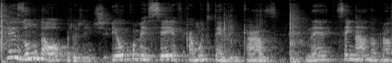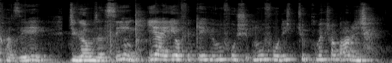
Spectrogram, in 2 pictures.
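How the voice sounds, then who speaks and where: A woman with a fairly high voice speaks at a moderate pace with ordinary pitch variation, amid audible room echo and noticeable background noise. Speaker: vlogger. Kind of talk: casual vlog chat. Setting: at home, camera on tripod.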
